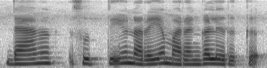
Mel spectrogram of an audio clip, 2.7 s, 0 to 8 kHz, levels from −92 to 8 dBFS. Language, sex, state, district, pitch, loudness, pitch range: Tamil, female, Tamil Nadu, Nilgiris, 205 Hz, -13 LUFS, 195-225 Hz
